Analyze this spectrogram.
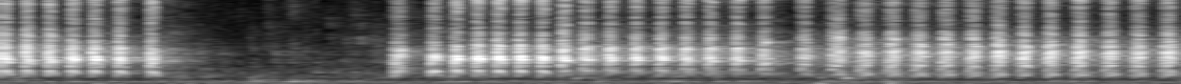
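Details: Lure song of a pijantung pisang spiderhunter, harsh and full: quick sharp chips, a second-long pause, then a loud fast run that slowly fades.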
